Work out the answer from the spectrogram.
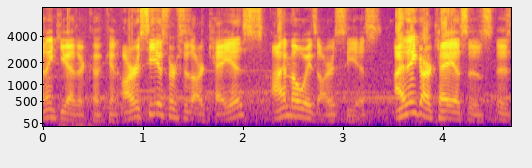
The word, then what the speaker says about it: Arceus: Long C for Arceus? Arceus? Like that? Arceus? I mean, that's kind of how I do. Arceus. I just say Arceus. Like Arse. The Eus should be pronounced like Deus.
